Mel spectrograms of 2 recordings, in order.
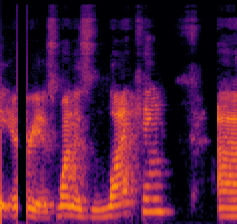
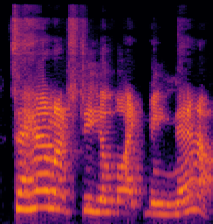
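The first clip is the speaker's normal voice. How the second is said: higher, mildly taunting question; taunting close-up; 5 semitones higher than usual. Retold or imitated. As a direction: lean in and needle them lightly. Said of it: "he gets really close and he's like".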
